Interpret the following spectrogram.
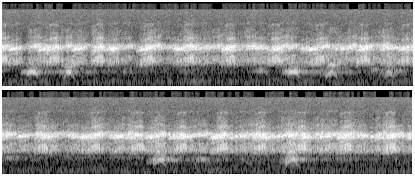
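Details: Early-summer frog chorus from rice paddies, late at night before rice planting: loud, continuous pulsing trill of many frogs, with clipped lower croaks, single and doubled, scattered through.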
